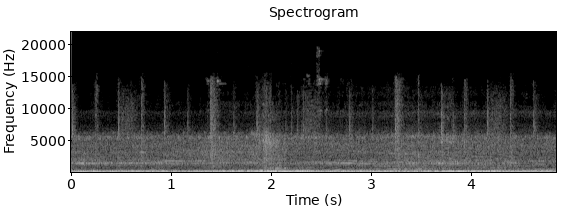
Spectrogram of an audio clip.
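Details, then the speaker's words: 1998–2004 Mustang GT V8 with high-energy cam, after fixing the P0357 code: deep, lumpy rumble with clean, even rev rises and immediate throttle, no popping, stumble or misfire as before the repair; ignition firing properly. "you guys hear the exhaust. That's how it's supposed to sound."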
